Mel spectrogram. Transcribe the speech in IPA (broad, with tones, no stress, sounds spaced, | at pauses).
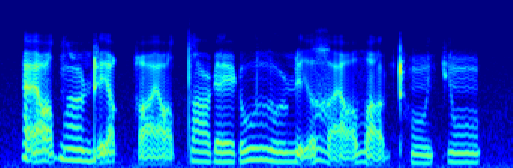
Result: æ̰˦ dˤ õ˨ ɖ ḛ˦ q æ̰˨ tˤ i˨ ɽ e˨ ɽ u˦ l u˨ ɳ ḭ˦ ʁ æ̰˨˦ ðˤ æ̰˦ ʈʰ õ˨ c õ˦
